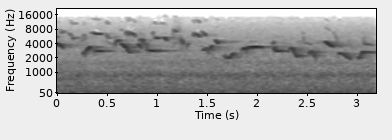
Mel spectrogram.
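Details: Close Dunnock song: a bright, hurried warble of thin, wavering whistled notes, pulsing in quick bursts without pause across three seconds, clear over quiet surroundings.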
